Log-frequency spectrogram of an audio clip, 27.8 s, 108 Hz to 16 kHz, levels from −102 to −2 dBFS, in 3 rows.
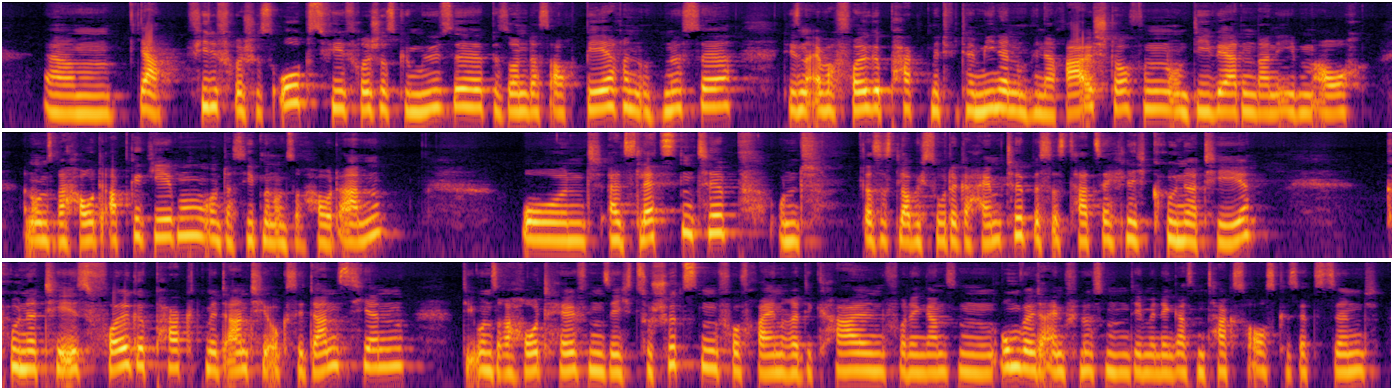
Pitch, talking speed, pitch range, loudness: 220 Hz, 180 wpm, 210-245 Hz, -18 LUFS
